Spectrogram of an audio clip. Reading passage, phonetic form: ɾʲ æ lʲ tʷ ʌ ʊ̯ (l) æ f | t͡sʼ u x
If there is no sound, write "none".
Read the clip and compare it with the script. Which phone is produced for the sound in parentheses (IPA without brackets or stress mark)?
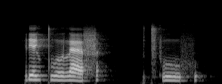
l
